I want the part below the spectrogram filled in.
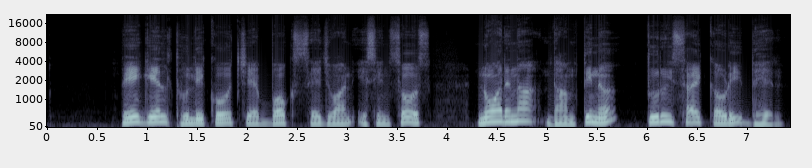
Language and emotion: Santali, neutral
